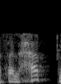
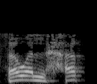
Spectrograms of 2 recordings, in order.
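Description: First: Said in the usual way. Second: فوالحق said with the waw of oath clearly sounded; oath waw added. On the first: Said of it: "كأن الواو القسم محذوفة". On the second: Shown as a demonstration. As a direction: say فوالحق slowly, stressing the inserted و. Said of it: "يعني كأن المعنى".

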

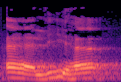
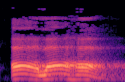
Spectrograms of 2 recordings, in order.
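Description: First: آلهة slowly as "a-li-ha", with i after the l; آلهة in slow syllables, middle one with kasra; kasra on the lam. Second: آلها slowly as "a-la-ha", every vowel an a; آلها drawn out with fatha on each letter; all letters open. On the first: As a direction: stretch the middle of آلهة into a clear "li". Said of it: "بكسر اللام". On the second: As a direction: spell out آلها in slow open syllables. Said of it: "مفتوحة". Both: Shown as a demonstration.

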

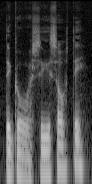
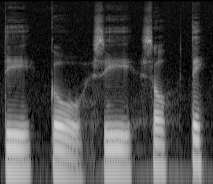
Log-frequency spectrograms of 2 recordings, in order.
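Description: First: Said in the usual way. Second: Slow, each syllable of "Di go si so ti" held apart; slow demo. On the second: Shown as a demonstration. Teacher repeating the Cherokee word for lecture, slowly. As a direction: sound out "Di go si so ti" so students can follow each piece. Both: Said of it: "it's pronounced like this".

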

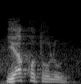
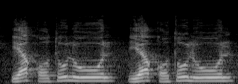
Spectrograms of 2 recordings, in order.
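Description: First: "يقتلون" with a vowel slipped after the qaf, "يقوتلون"; wrong qaf. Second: "يقتلون" slow, qaf light and sukun clear; correct middle qaf. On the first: Teacher showing the common mistake, plainly. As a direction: sound the error "يقوتلون". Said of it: "ما أقولش". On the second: Teacher giving the correct version, slow and careful. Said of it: "أما أقول إيه". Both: Shown as a demonstration.

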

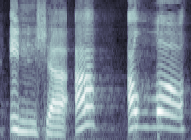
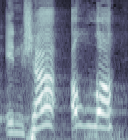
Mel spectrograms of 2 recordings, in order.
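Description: First: "Insya'a Allah" said slowly as two separate words; slow, drawn-out "Insya'a ... Allah" in two pieces; split apart. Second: "insya Allah" run together as one smooth word; slow, connected "insyaallah"; joined up. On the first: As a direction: break "Insya'a" off from "Allah" with a clear gap. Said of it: "Kalau dipotong-potong bunyinya dua kali". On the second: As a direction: link "insya" straight into "Allah" with no break. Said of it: "Kalau disambung". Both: Shown as a demonstration.

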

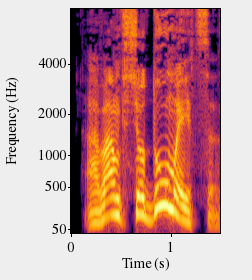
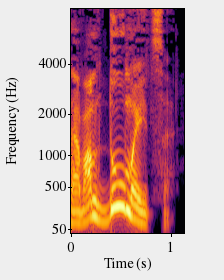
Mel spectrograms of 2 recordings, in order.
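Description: First: Loud, scornful yell. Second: Angry, mocking shout; yelling. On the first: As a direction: bark it at him, furious. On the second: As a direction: throw his words back at him. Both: A narrator's reading. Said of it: "заорал".

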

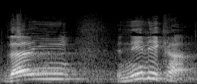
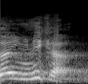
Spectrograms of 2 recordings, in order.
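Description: First: "ذينلك" stretched slowly as dhayni-lika; forbidden form with lam. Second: "ذينك" said as dhaynika, no l; correct form without lam. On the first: Teacher showing what is not allowed, slow and drawn out. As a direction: draw out "ذينلك", sounding the added l. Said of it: "لا يجوز". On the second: Teacher giving students the allowed form, joined up. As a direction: say "ذينك" in one go, ending in nika. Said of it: "أن تقول". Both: Shown as a demonstration.

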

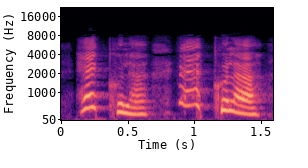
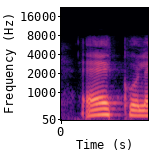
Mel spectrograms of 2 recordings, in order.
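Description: First: Much higher, louder excited croak; old man croaking as his medal is pulled out; croaking with glee. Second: Said in the usual way. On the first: Acted. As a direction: cackle it out like a greedy old man. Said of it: "gracchiò il vecchio". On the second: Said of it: "e disse".

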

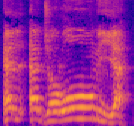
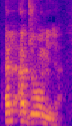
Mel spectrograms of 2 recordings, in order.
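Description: First: الأجرومية slowly, unvowelled ج and long light ru; slow model pronunciation. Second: Said in the usual way. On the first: Shown as a demonstration. Teacher modelling the first type, slow and drawn out. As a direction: stretch الأجرومية out syllable by syllable. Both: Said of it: "وسكون الجيم وضم الراء مخففة".

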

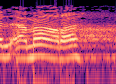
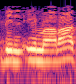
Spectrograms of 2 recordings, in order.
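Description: First: الأمارة opens its stem with "a"; fatha on الهمزة. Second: بالإمارات opens its stem with "i"; kasra on الهمزة. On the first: Teacher introduces the road-sign word, الأمارة with fatha. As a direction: say الأمارة as "al-amara". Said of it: "بفتح اله". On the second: Teacher explains the country's name, بالإمارات with kasra. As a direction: say بالإمارات as "bil-imarat". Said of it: "بكسر الهمز". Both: Shown as a demonstration.

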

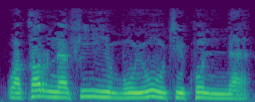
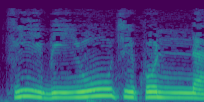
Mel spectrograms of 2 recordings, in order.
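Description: First: Said in the usual way. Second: "بيوتكن" said biyutikunna, slowly drawn out; slow recitation, i after the b in "بيوتكن"; kasra on the ba. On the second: Shown as a demonstration. Teacher showing Qalun's reading, "بيوتكن" slow with bi for bu. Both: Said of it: "بكسر الباء هكذا".

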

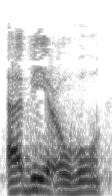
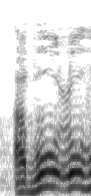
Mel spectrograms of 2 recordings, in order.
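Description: First: أبيعه with an i vowel, abi'uhu; correct form. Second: أبوعه with a u vowel, abu'uhu, as a question; wrong form. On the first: Teacher answering the class, correct أبيعه. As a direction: give أبيعه as the settled answer. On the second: Teacher asking class which form, wrong أبوعه. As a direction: offer أبوعه as the mistaken option, rising. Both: Shown as a demonstration. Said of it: "أبوعه ولا أبيعه".

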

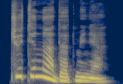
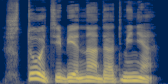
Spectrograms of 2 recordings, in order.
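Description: First: Irritated outburst with slurred 'Чё те'; exploding, colloquial. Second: 'Что тебе' articulated in full, evenly; pedantic correction. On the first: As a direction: snap it out in street speech, 'Чё те' for 'Что тебе'. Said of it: "Взорвалась я". (раздражённо, просторечное «Чё те») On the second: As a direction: correct someone primly, each word of 'Что тебе' complete. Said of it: "поправил он точно так же". (назидательно, полностью выговаривая «Что тебе») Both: A narrator's reading.

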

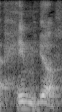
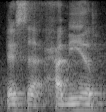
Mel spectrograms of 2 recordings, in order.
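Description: First: حمير said ħimyar, kasra on the ħa, silent mim; correct vowels. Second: حمير said as ħamir, the wrong reading; wrong vowels. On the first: Teacher gives the right pronunciation of the tribe name. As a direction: correct reading حمير, ħim-yar. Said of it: "لا، حمير". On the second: Teacher shows students the wrong reading of the tribe name. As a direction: mispronounce حمير with open ħa. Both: Shown as a demonstration.

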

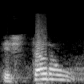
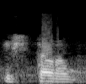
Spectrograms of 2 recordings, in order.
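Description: First: اشتروا raised, with light شين and light تاء; raised model recitation; higher recited model. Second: اشتروا with thin شين and thin تاء; light sh and t. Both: Shown as a demonstration. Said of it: "فرقق لي الشين ورقق لي التاء".

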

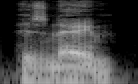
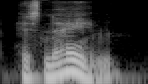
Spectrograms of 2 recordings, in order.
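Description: First: Said in the usual way. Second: Higher, bewildered repeat of the question; puzzled echo. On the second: Acted. Drusha echoing Eisenhorn's question, higher and puzzled. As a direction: echo it back, lost. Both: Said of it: "Drusha echoed".

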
